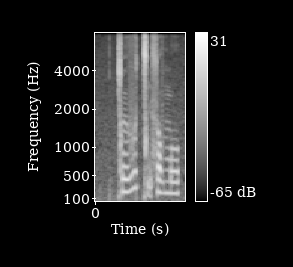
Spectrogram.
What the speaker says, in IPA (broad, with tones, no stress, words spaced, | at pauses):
ǀø˩˧ vɵ˥ǀḭ˩˧sɔ˩v mo˩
